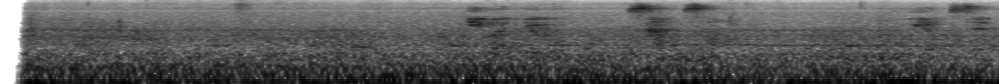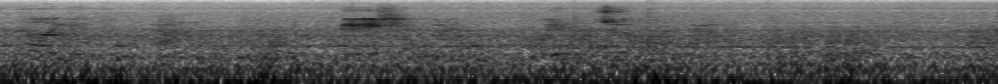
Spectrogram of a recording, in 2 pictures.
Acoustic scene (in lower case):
subway train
